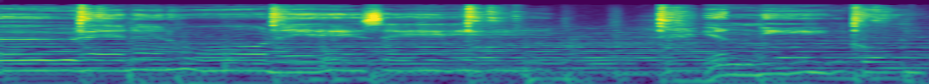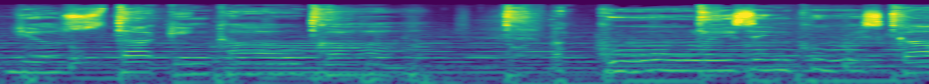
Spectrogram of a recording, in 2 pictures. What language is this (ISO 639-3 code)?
fin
